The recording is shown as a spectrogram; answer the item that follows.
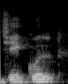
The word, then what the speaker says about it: JQL: He's team jQuil and you can see that in the confluence screenshot that you have.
